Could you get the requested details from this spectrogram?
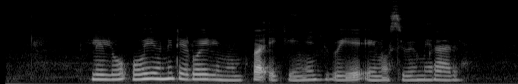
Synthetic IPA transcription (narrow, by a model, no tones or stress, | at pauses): liloʔojoniteɾwailimumbuka̰ʔekeɲeɟiβijḛʔeinosiβemiɾaɾe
